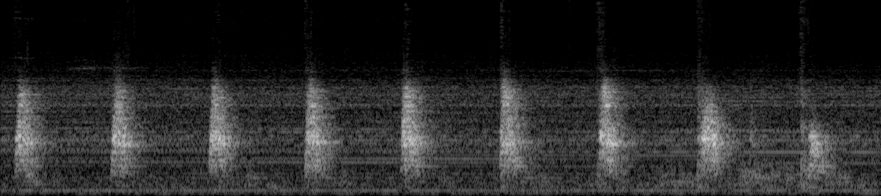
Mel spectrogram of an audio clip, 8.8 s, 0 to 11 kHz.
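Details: Regular pulsatile whooshing flow sounds, about 61 a minute, over a steady low hum, from an 8 MHz unidirectional Doppler on an automated vascular Doppler recorder used for ankle-brachial index testing; normal arterial Doppler signal.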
